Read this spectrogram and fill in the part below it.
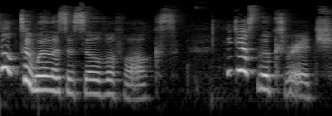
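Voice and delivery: bad put-on Irish accent. Quoting what Enzo said, in a bad Irish accent as Enzo. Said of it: "We've got to do an Irish accent for Enzo".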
